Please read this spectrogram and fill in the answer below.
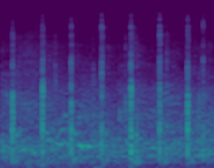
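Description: A regular run of sharp taps, about three a second, with faint voices behind them.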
